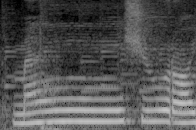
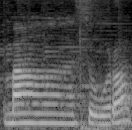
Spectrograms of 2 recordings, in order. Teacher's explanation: Contohnya pada kalimat mansyura. Nah, ini shin itu kan punya sifat tafashi ya, atau bergemuruh di dalam lidah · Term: ikfa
